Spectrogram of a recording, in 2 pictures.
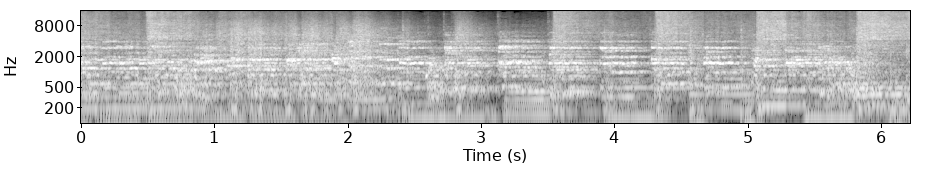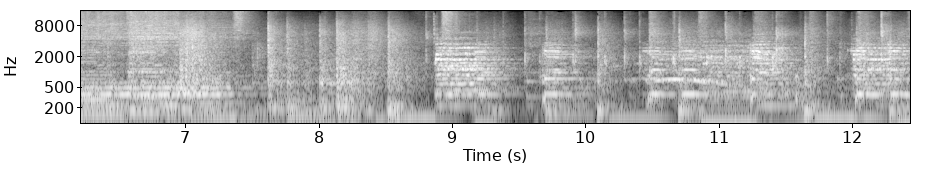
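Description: Live blues band playing an instrumental passage: a keyboard set to an organ sound plays lines over electric bass and drums, with the bass stepping from note to note. The playing dips in level for a moment about three-quarters of the way through.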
